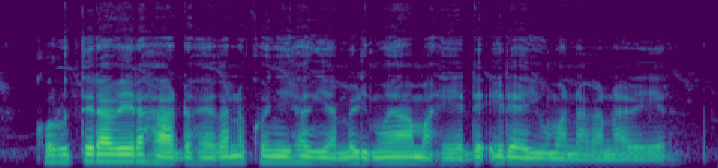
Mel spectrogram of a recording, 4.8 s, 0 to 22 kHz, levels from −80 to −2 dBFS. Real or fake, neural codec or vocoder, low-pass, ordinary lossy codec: real; none; none; none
